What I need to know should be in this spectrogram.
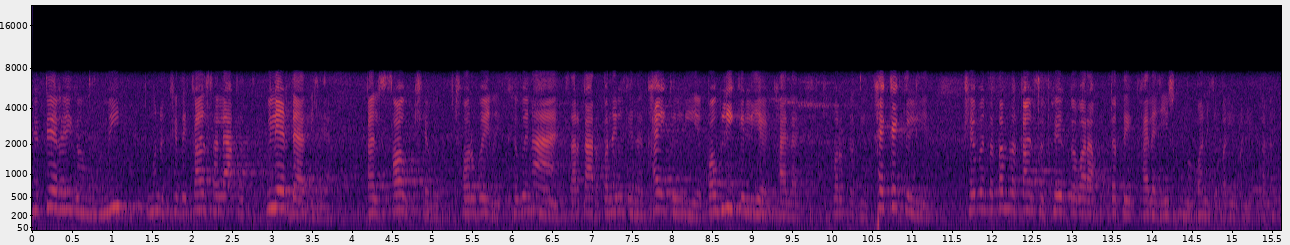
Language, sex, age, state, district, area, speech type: Maithili, female, 30-45, Bihar, Supaul, rural, spontaneous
